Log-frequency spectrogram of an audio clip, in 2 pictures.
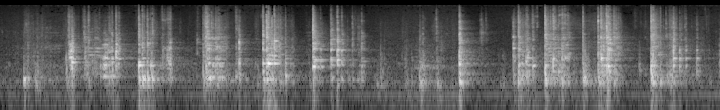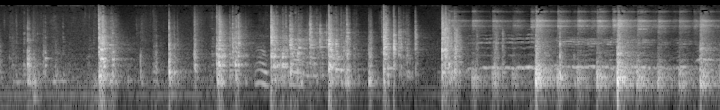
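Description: Irregular clattering and knocking of kitchen objects and a wastebasket being handled and set down. Near the end, music with jingling bells and a tambourine comes in.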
